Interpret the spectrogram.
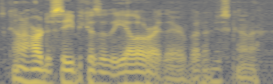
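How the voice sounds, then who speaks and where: A very low, gravelly male voice, a little nasal from a cold, talking through each step of a software tutorial. He rambles and restarts as he thinks aloud. A faint hiss of noise sits under the desktop mic. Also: fairly even intonation, rapid-fire. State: has a cold, slightly nasal. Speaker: tutorial creator.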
